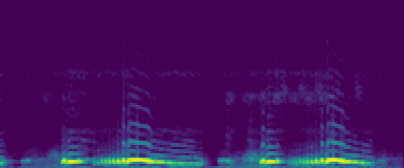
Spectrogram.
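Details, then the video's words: Two near-identical phrases from a Barbary dove, played to make doves call: each a soft note then a throbbing coo that builds, peaks, and glides down, about three seconds apart. "Suara Burung PUTER Gacor ini Paling Ampuh Untuk PANCINGAN Puter Agar BUNYI"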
